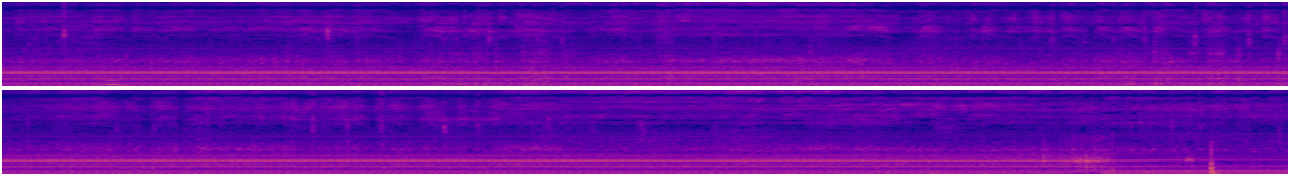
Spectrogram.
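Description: A nebulizer machine hums steadily close by.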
